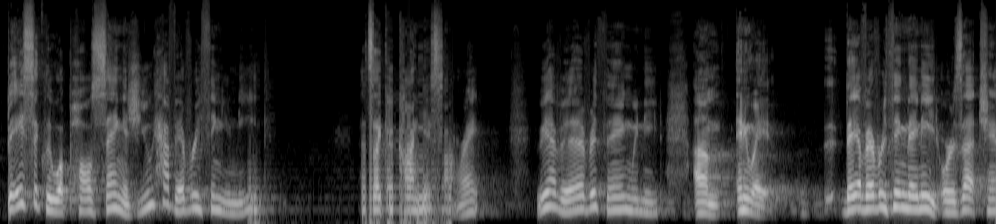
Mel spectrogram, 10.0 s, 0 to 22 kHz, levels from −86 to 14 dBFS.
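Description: From 2.49 to 4.54 s, just after "you have everything you", the speech collapses into a rigid, metallic buzz pitched at 188 Hz that still loosely tracks the syllables. This is robotic sound from repeated short buffers. The likely cause is audio arriving too seldom, so playback keeps looping the last fragment, about 5.3 ms long to match that pitch, while the real signal is dropped. Roughly half of the passage is repeated material.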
